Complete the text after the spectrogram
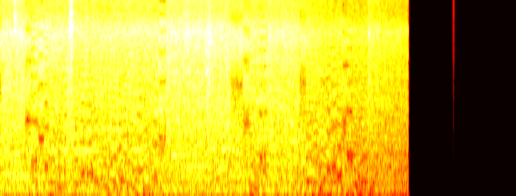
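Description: Traffic and street bustle rumble steadily outdoors.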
